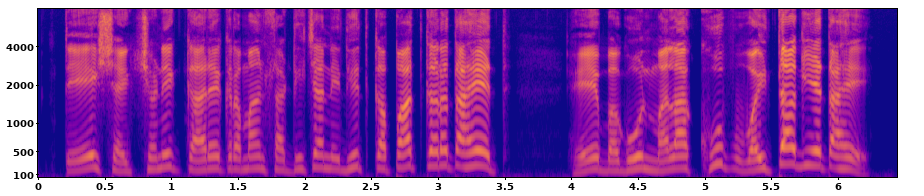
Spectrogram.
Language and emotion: Marathi, angry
